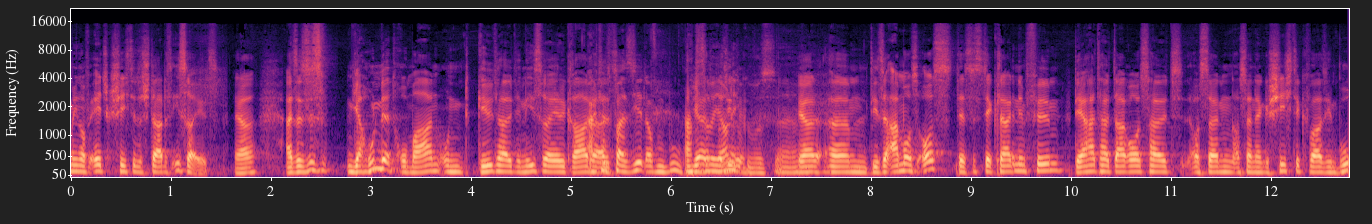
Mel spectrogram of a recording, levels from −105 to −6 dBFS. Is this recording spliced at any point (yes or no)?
yes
